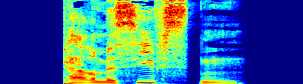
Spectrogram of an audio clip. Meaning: 1. superlative degree of permissiv 2. inflection of permissiv: strong genitive masculine/neuter singular superlative degree
- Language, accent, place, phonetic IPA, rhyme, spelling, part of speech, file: German, Germany, Berlin, [ˌpɛʁmɪˈsiːfstn̩], -iːfstn̩, permissivsten, adjective, De-permissivsten.ogg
